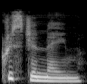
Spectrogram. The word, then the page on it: christian name: British English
